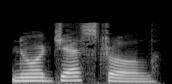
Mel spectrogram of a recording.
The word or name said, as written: norgestrel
